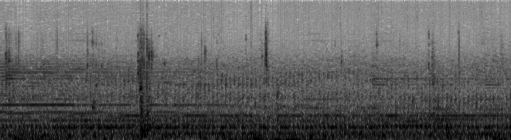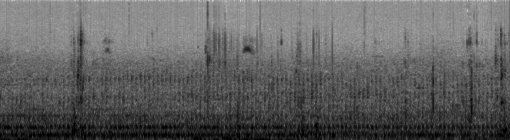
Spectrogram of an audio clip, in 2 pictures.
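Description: A boat's engine running steadily with a low drone, with water lapping against the hull and two sharp knocks or splashes, about a second and a half in and about six seconds in.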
